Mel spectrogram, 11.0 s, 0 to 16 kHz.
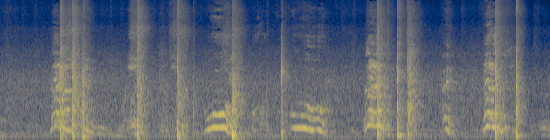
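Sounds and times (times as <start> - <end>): person shouting short calls: 1.0 - 1.9, 8.9 - 10.3
strikes on a leather kick pad: 7.4 - 8.5.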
